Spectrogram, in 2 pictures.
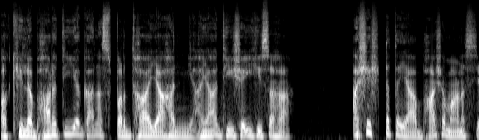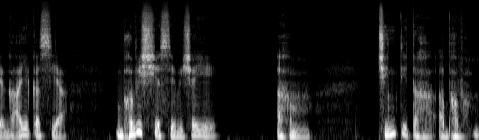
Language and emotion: Sanskrit, fearful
